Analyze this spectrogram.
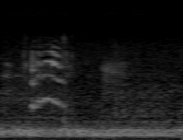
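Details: Indoor Bengal cat playing, coaxed toward a laser pointer, gives one clear meow that rises then falls, followed by a soft, faint second sound. A steady low household hum lies underneath.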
